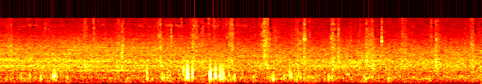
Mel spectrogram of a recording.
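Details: Arabian horse working in a figure eight, hoofbeats sounding as soft irregular thuds with a few louder clustered strikes near the middle over steady background hiss.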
